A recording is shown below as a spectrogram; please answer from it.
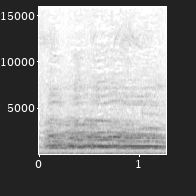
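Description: Rhode Island Red chickens vocalizing while eating vegetables, a short close burst of clucking lasting just over a second, with no talk.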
